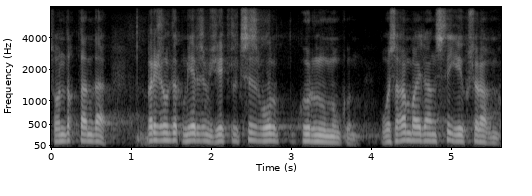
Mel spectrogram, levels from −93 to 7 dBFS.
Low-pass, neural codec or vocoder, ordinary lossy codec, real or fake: none; codec, 16 kHz, 2 kbps, FunCodec, trained on Chinese and English, 25 frames a second; none; fake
